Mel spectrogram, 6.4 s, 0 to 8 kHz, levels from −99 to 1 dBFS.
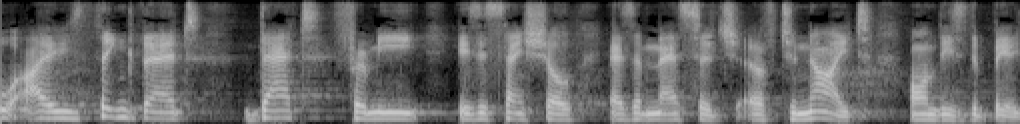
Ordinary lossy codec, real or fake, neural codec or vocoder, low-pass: none; real; none; 7.2 kHz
